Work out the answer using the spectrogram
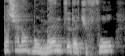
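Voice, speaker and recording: A man preaching a passionate sermon to a congregation, dropping to a hush and then rising to a near shout. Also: sits high, normal speed. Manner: passionate, swings from hushed to raised. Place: church hall before a congregation.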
